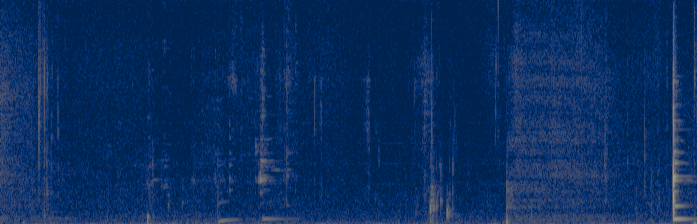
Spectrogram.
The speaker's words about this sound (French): je vais prendre une petite gorgée d'eau.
